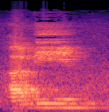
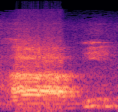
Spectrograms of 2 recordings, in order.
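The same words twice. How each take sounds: First: The first vowel is cut short. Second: The first vowel is held for two beats. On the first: "a tu dipendekkan" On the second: "a di depan itu dia mesti dua harakat saja"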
